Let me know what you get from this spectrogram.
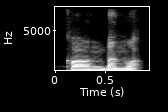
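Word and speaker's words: こんばんは: Bener kayak konbanwa. Cuman ini agak diperhalus sedikit. Konbanwa.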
